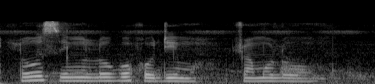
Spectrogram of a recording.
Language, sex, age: Tswana, male, 18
